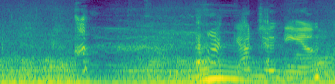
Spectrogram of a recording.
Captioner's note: laughing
